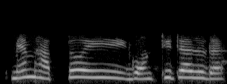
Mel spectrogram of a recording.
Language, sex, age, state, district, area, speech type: Odia, female, 18-30, Odisha, Bhadrak, rural, conversation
